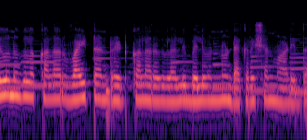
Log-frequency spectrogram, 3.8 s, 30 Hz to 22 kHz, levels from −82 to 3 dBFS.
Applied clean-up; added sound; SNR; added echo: none; Wind instrument, woodwind instrument; 17 dB; none.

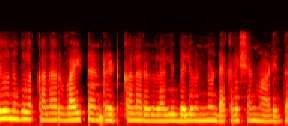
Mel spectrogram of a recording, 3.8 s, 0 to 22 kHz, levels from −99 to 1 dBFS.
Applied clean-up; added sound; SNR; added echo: neural separator model SepFormer DNS4.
